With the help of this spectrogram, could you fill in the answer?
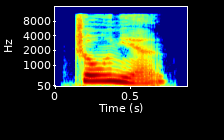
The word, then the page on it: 周年: zhōu nián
